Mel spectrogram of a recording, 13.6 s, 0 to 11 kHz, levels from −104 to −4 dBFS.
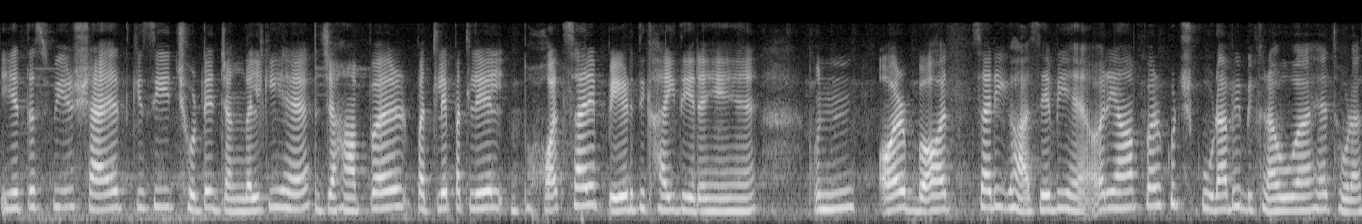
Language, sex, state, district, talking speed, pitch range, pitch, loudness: Hindi, female, Uttar Pradesh, Jyotiba Phule Nagar, 165 wpm, 210-245 Hz, 230 Hz, -18 LUFS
